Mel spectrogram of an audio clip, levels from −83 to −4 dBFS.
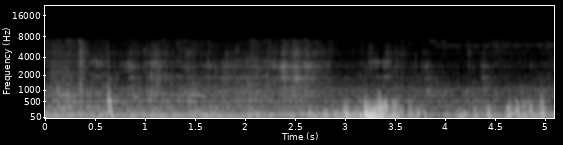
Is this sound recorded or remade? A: remade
